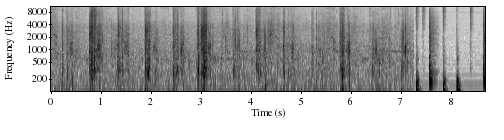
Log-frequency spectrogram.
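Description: Footsteps of a small group walking: many soft, steady steps in an even rhythm, ending in a few louder, heavier thuds.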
